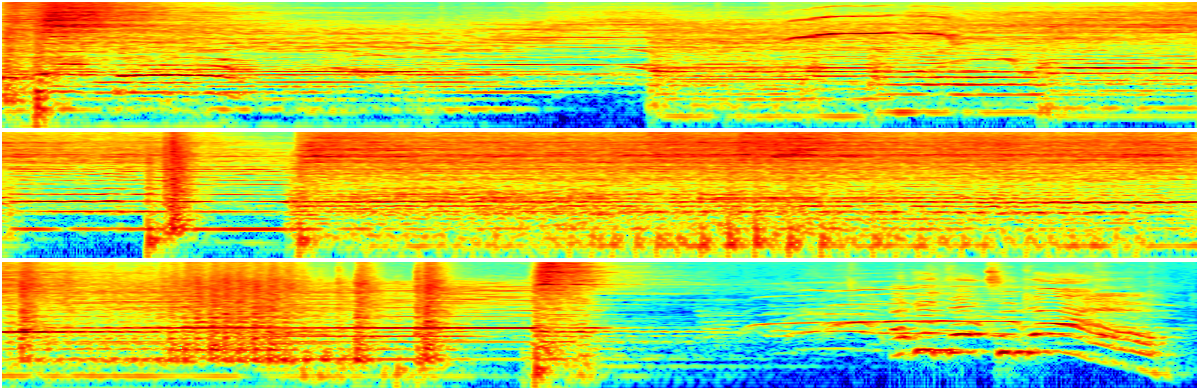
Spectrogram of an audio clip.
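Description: Live horror-punk band playing: electric guitars and a drum kit, with no singing in this stretch. The band stops abruptly about two seconds before the end.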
